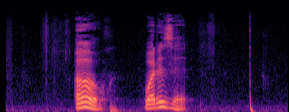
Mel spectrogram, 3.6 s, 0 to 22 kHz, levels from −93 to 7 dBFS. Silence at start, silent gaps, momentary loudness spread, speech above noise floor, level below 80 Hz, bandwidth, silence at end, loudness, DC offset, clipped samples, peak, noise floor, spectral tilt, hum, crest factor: 0.95 s; none; 25 LU; 41 dB; -48 dBFS; 12.5 kHz; 0.45 s; -19 LUFS; under 0.1%; under 0.1%; -4 dBFS; -59 dBFS; -6.5 dB/octave; none; 20 dB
